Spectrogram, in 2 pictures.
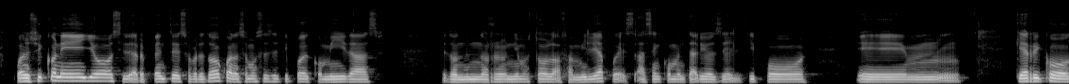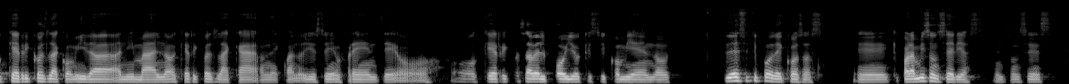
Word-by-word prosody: bueno, 145 +1 +6
estoy 160 +3 0
con 180 -2 +4
ellos 160 -2 +3
y - - 0
de - - +2
repente, 130 +3 0
sobre 125 -2 -3
todo 155 +2 +2
cuando 135 -4 +3
hacemos 135 +2 -3
ese 135 -1 -3
tipo 135 +1 -4
de 130 - -1
comidas, 120 0 -1 0.5
donde 115 0 +1
nos 115 0 +2
reunimos 120 0 0
toda 125 -1 0
la 120 - -1
familia, 115 +6 -1
pues - - -5
hacen 120 +1 -4
comentarios 120 0 -2
del - - -4
tipo: 120 -1 -1 0.5
"Eh, 115 0 +2
mm, 115 - 0 0.6
qué 140 0 +5
rico 145 -3 +4
qué 135 0 +3
rico 140 +1 +1
es 135 - -1
la 125 -2 +2
comida 120 -1 +1
animal, 115 -1 0
¿no? 120 - -1
Qué 125 - -4
rico 125 0 -4
es 120 - -6
la 115 - -1
carne". 110 0 -5
Cuando 110 - -6
yo 115 - -1
estoy 120 +1 -2
enfrente, 115 0 -3
o - - -7 0.2
o: 125 -3 -11
"Qué 130 -1 +1
rico 130 +1 -9
sabe 130 -1 +5
el 125 - +3
pollo 125 -1 +3
que - - -15
estoy 120 - -10
comiendo". 110 -1 -1 0.5
Todo 160 - +5
ese 165 0 +3
tipo 165 -1 +1
de 125 - +2
cosas, 110 -2 -4 0.3
eh, 110 -1 -2
que - - -23
para 125 +1 +5
mí 150 - +7
son 150 -4 +3
serias. 115 -2 -2
Entonces, 115 0 -8
120 Hz, 190 wpm, -21 LUFS, 115-130 Hz, 0.6 s, mí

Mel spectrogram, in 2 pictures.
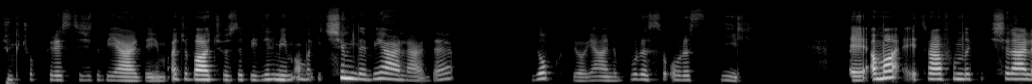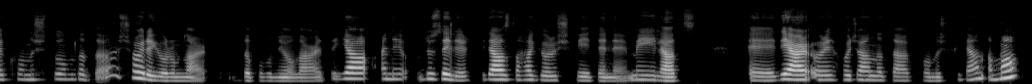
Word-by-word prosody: çünkü 215 -1 -16
çok 235 -1 -23
prestijli 205 -1 -12
bir 195 - -13
yerdeyim. 170 -2 -1
Acaba 225 -2 +6
çözebilir 215 0 -9
miyim? 215 -2 -2
Ama 235 - -8
içimde 255 -2 +3
bir 255 - -7
yerler 225 -10 -1
de, 245 +5 -9 0.8
"Yok" 265 +4 -5
diyor, 170 -1 -11
yani, 180 0 -9
"Burası, 230 -2 -9
orası 205 0 -12
değil" 190 -4 -13 1.1
Eee, 190 0 +3
ama 280 +6 +9
etrafımdaki 245 0 0
kişilerle 245 -4 +2
konuştuğumda 230 0 -11
da 355 - -7
şöyle 280 -8 +3
yorumlarda 175 -1 -6
bulunuyorlard:; 165 -1 -6
"Ya, 260 0 +4
hani, 245 -1 -7 0.2
düzelir. 235 -7 +1
Biraz 225 0 +4
daha 215 0 -5
görüşmeyi 195 -3 -7
dene. 165 -1 -6
Mail 210 -5 0
at. 170 0 -8 0.5
Eee, 180 0 -3
diğer 225 -2 +9
öğre 215 0 -3
hocanla 205 -3 -4
da 180 -1 -6
konuş" 170 -1 -10
filan 225 +5 -4
ama 295 +10 +5
215 Hz, 130 wpm, -23 LUFS, 185-240 Hz, 1.1 s, ama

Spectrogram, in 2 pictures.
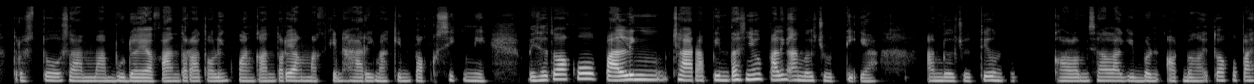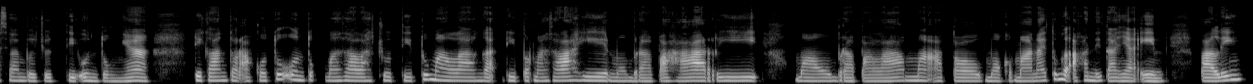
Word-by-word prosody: terus 170 0 -7
tuh 175 -2 -1
sama 165 -2 -1
budaya 160 -1 +1
kantor 160 +1 -1
atau 165 0 -4
lingkungan 165 -1 -3
kantor 165 +1 -2
yang 170 - 0
makin 165 0 -5
hari 165 0 -2
makin 160 0 -4
toksik 165 +4 -5
nih, 170 -3 -3 0.4
biasanya 190 +2 +2
tuh 235 0 +7
aku 260 - +3 0.2
paling 215 +2 +7
cara 195 -3 +4
pintasnya 210 +4 +3
paling 210 +1 +3
ambil 190 -2 +2
cuti 165 -5 -6
ya, 150 -1 -5 0.5
ambil 170 -1 0
cuti 165 +4 -2
untuk 170 -2 -5 0.4
kalau 165 0 -1
misal 170 +1 -2
lagi 170 -1 -1
burnout 160 0 -3
banget 160 +2 -4
itu - - -4
aku 185 +1 -6
pasti 180 -1 -3
ambil 170 -2 -3
cuti. 155 +1 -4
Untungnya 160 +1 +1 0.4
di 195 - +3
kantor 180 -1 0
aku 180 0 -5
tuh 235 - +1
untuk 200 0 -3
masalah 175 -1 -1
cuti 175 -2 -6
tuh 225 +5 0
malah 175 -5 +2
nggak 165 -2 0
dipermasalahin, 175 0 0
mau 160 - -3
berapa 150 0 -2
hari, 170 +1 +2 0.3
mau 160 -1 -2
berapa 155 -1 -3
lama, 170 +3 0
atau 160 0 -2
mau 160 -2 -3
ke 155 - -9
mana 160 +3 +1
itu - - -3
nggak 240 - +3
akan 190 -1 -1
ditanyain. 160 -3 +1 0.4
Paling 165 +8 +4
170 Hz, 155 wpm, -23 LUFS, 160-180 Hz, 0.5 s, tuh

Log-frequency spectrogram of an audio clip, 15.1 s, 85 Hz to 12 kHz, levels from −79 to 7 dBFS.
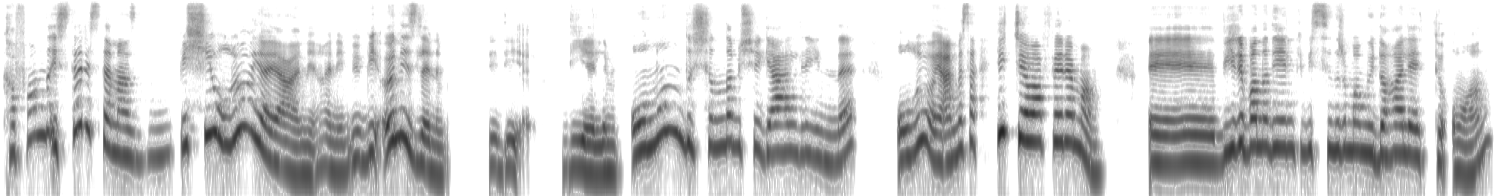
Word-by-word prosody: kafamda 360 - -5
ister 460 +3 -1
istemez 260 - -2
bi 235 +2 -10
bir 310 - +1
şey 400 +6 +3
oluyor 415 +5 +3
ya, 285 -7 +3
yani, 155 -7 -1
hani, 165 -2 -5
bir 215 0 -4
bir 260 - -2
ön 360 - +5
izlenim 190 - +1 0.4
di 180 -3 -6
diye 175 -1 -4 0.5
diyelim. 155 -3 0
Onun 335 - +2
dışında 300 +2 -2
bir 295 - -4
şey 280 0 -7
geldiğinde 250 -1 -4 0.4
oluyor, 250 +6 +1
yani 205 +2 +1
Mesela 300 +4 -4 0.2
hiç 430 0 +7
cevap 340 -2 +5
veremem. 285 - +1 0.4
Eee, 200 0 +2
biri 275 +6 +3
bana 300 -1 +2
diyelim 285 -1 +1
ki 265 -1 -7
bir 275 - -1
sınırıma 270 +1 -1
müdahale 250 0 +1
etti 225 -2 -4
o 165 - -4
an. 200 - -4
255 Hz, 155 wpm, -22 LUFS, 200-310 Hz, 0.5 s, hiç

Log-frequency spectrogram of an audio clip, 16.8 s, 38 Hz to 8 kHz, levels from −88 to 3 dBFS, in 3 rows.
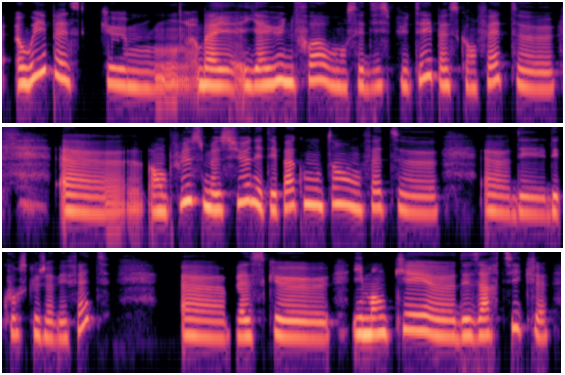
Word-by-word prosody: Heu, - - +5
oui, 280 - +6
parce 275 - +1 0.3
que, 215 -3 +1
mmh, 185 - -4 0.2
bah 210 -1 +6
il 200 - +4
y - - 0
a - - -6
il 205 - +1
y 205 - +2
a 205 - +3
eu 220 +2 +4
une 235 -2 +5
fois 250 +3 0
où 210 - -2
on - - -4
s'est 200 +1 -4
disputés 205 +8 -4
parce 205 -6 -3
qu'en 185 -1 -6
fait, 240 +6 -3
heu 180 -3 -2 0.7
heu, 180 - -1 0.2
en 195 0 +1
plus, 305 +8 +2
monsieur 235 +6 +3
n'était 230 -8 +2
pas 230 +4 +1
content, 260 0 +2
en - - 0
fait, 220 +1 -5
heu 185 -3 -4 0.5
heu, 190 -2 -2
des 175 -1 -3
des 185 +2 -1
courses 215 +2 -7
que 215 - -3
j'avais 185 -2 -4
faites, 395 - -5 0.7
heu, 190 -2 0
parce 195 0 0
qu'il 185 -4 +2 0.3
manquait, 225 +3 +4 0.2
heu, - - -4
des 200 +1 +1
articles, 210 -1 -1
205 Hz, 170 wpm, -22 LUFS, 190-240 Hz, 0.7 s, oui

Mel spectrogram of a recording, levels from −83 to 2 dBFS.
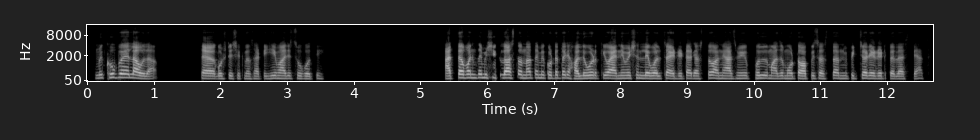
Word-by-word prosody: मी 210 - -4
खूप 240 +1 -1
वेळ 240 -1 +6
लावला, 170 -7 +3 0.7
त्या 170 -2 +4
गोष्टी 170 +1 -5
शिकण्यासाठी 165 -1 -9
ही 180 +2 -4
माझी 175 -1 -1
चूक 175 -1 -10
होती. 165 +1 -7 1.8
आत्तापर्यंत 220 +6 +4
मी 220 - -2
शिकलो 215 0 +1
असतो 215 +1 +5
ना 205 0 +2
तर 220 - -2
मी 210 - -4
कुठेतरी 200 +1 -1
हॉलीवूड 180 +3 +1
किंवा 190 -1 +4
ॲनिमेशन 185 +2 0
लेवलचा 180 +1 +2
एडिटर 170 +1 0
असतो 170 +4 -5
आणि 180 -2 0
आज 170 +1 +1
मी 180 0 -3
फुल 190 0 -1
माझं 175 +1 -2
मोठं 175 0 -1
ऑफिस 175 +1 0
असतं 170 +2 -2
आणि 180 -1 -3
मी 175 - -10
पिक्चर 180 +1 -1
एडिट 175 0 +1
केलं 160 -2 -2
असते 160 +1 -12
आज. 180 - -12
180 Hz, 190 wpm, -24 LUFS, 170-195 Hz, 1.8 s, वेळ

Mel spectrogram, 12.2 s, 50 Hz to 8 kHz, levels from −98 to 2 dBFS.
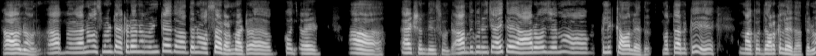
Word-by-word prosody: అవునవును. 195 -8 +4 0.2
ఆబ్ 245 -1 0 0.2
అనౌన్స్‌మెంట్ 290 +2 -4
ఎక్కడైనా 285 +2 0
వింటే 285 +3 -2
ద - - 0
అతను 265 0 -2
వస్తాడనమాట 205 -7 +2 0.2
ఆహ్, 185 -2 -1 0.3
కొంచెం 215 -2 -4 0.8
ఆ! - - +7 0.7
యాక్షన్ 225 -3 0
తీసుకుంటాటే. 190 -1 -7
అందు 250 +2 0
గురించి 270 0 -5
అయితే 285 +1 +2 0.2
ఆ 240 - +5
రోజేమో 265 +2 -2 0.5
క్లిక్ 265 0 -6
అవ్వలేదు. 175 -7 +1 0.3
మొత్తానికి 230 +5 -1 0.7
మాకు 215 +1 +2
దొరకలేదు 205 -4 +2
అతను. 170 +7 -5
235 Hz, 120 wpm, -23 LUFS, 200-270 Hz, 0.8 s, ఆ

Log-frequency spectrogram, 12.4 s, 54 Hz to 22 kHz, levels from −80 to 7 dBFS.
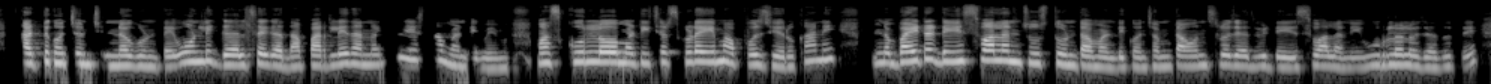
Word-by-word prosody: Skirt 245 0 +3
కొంచెం 245 0 0
చిన్నగా 205 -1 -1
ఉంటే 195 0 -5
ఓన్లీ 275 +1 +2
గర్ల్సే 220 +2 +2
కదా! 195 0 0
పర్లేదు 215 +3 +1
అన్నట్టు 230 +12 -5
యేస్తామండి 255 - -4
మేము. 170 +1 -7 0.3
మా - - +5
స్కూల్లో 270 0 +3 0.2
మా 245 - +2
టీచర్స్ 260 +2 -5
కూడా 275 +1 +5
ఏమి 275 0 +3
అపోజ్ 225 -2 -3
చేయరు. 195 -1 -2
కానీ 300 +3 -1 0.6
బయట 280 +3 +6 0.2
డేస్ 280 +1 +1
వాళ్ళని 295 -3 +6
చూస్తూ 245 0 -4
ఉంటామండి. 190 -4 -1
కొంచెం 190 +1 -6
టౌన్స్‌లో 210 +2 -3
చదివి 200 0 -5
డేస్ 185 +2 -4
వాళ్ళని 185 -3 -4 0.2
ఊర్లలో 220 -1 -1
చదివితే, 185 +4 -8
220 Hz, 155 wpm, -23 LUFS, 195-265 Hz, 0.6 s, బయట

